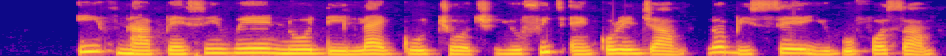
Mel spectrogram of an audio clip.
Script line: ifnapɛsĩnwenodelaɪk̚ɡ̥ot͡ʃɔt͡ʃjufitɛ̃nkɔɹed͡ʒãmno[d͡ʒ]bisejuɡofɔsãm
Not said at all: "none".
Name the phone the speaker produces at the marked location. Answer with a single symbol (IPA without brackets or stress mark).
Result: none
